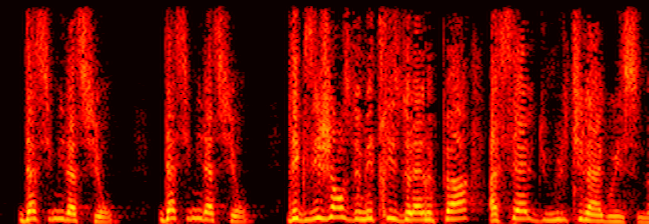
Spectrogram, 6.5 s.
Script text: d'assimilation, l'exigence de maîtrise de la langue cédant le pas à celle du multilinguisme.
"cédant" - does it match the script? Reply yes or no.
no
